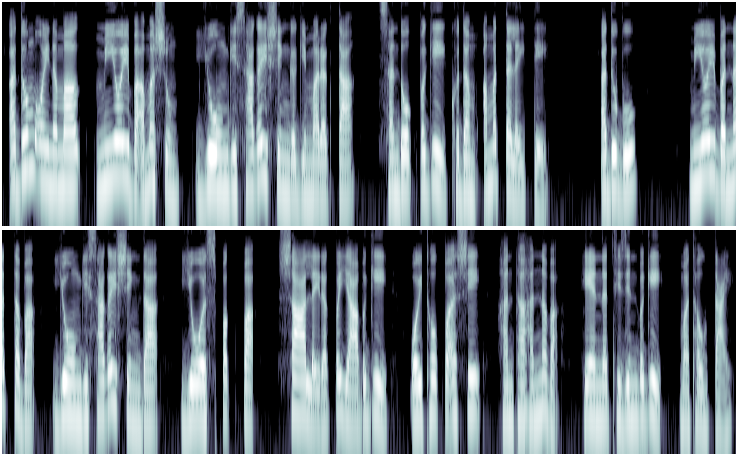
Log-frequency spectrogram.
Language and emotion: Manipuri, neutral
